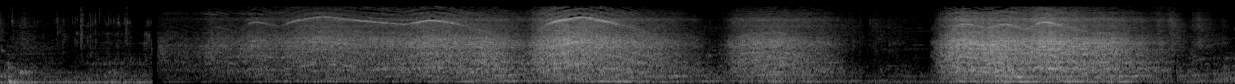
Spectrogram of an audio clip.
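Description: Electric drill spinning a spring-cable drain-cleaning drum to clear a blocked floor drain. It runs in about four bursts from about two seconds in, its whine rising and falling as the speed changes, with short pauses between.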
